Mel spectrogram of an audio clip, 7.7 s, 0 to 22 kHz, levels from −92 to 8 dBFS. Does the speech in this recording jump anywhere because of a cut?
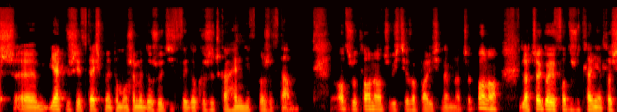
yes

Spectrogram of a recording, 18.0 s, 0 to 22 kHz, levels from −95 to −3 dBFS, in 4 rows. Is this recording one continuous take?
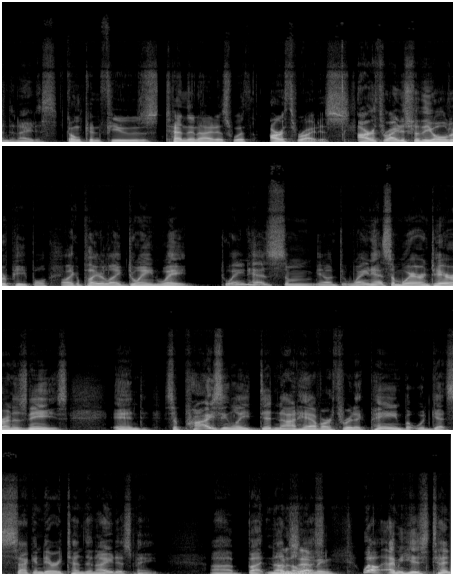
no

